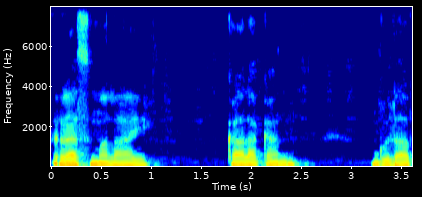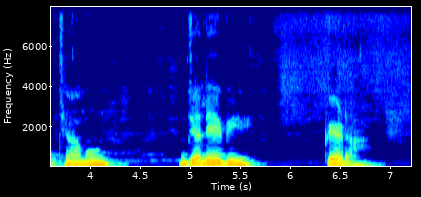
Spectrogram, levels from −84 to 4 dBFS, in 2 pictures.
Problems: none marked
